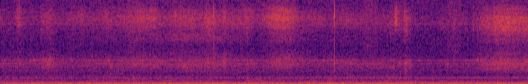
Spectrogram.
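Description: Passenger train running, heard from inside the carriage as a steady low rumble, with a faint steady tone above it.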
